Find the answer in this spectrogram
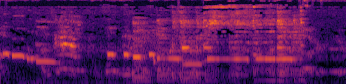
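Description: Children's cartoon soundtrack music playing faintly from a TV speaker: a single thin, whistle-like tune that glides down and then holds notes, with short lower voice-like phrases, cutting out just at the end.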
